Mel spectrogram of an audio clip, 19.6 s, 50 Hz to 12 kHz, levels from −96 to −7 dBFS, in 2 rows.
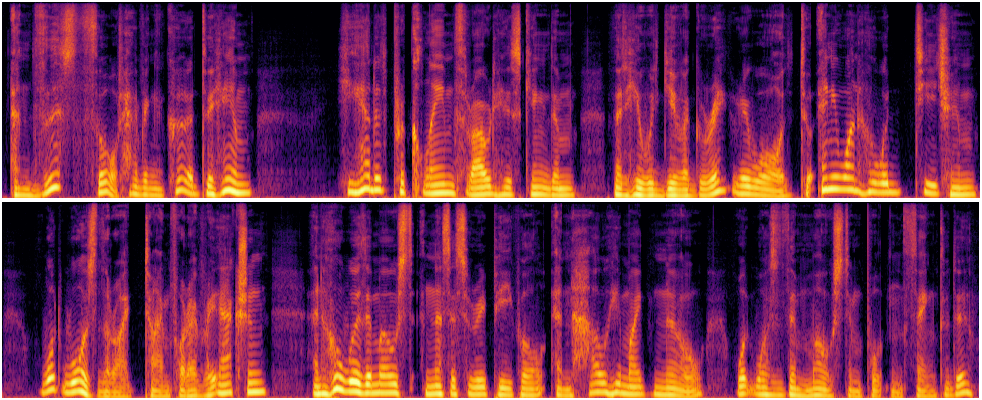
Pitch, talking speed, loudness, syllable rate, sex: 125 Hz, 170 wpm, -17 LUFS, 4.6 syllables/s, male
